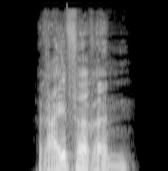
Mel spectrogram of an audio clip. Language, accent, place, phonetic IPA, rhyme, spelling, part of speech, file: German, Germany, Berlin, [ˈʁaɪ̯fəʁən], -aɪ̯fəʁən, reiferen, adjective, De-reiferen.ogg
- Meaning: inflection of reif: 1. strong genitive masculine/neuter singular comparative degree 2. weak/mixed genitive/dative all-gender singular comparative degree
